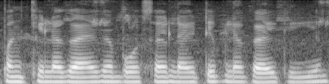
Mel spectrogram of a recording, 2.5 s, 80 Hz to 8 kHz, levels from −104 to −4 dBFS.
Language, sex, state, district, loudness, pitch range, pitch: Hindi, female, Haryana, Jhajjar, -16 LUFS, 165-175 Hz, 170 Hz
